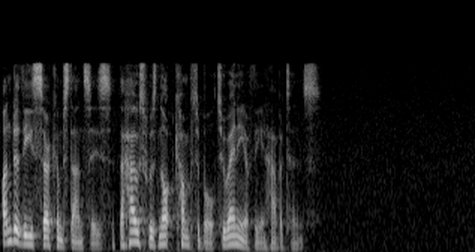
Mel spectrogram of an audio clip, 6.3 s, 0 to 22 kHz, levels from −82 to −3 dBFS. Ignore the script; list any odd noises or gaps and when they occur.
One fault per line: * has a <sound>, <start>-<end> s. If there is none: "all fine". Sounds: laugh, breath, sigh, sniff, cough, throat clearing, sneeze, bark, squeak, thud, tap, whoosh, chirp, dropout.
all fine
